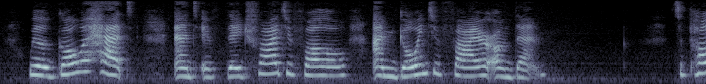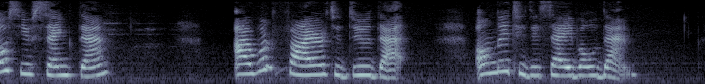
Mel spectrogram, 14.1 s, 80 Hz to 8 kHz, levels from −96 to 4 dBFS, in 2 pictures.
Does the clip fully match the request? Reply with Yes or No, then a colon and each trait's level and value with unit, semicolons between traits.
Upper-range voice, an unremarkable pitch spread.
Yes: very high, 305 Hz; average, 3.6 semitones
